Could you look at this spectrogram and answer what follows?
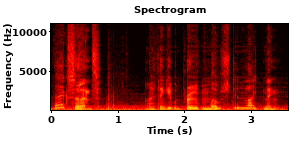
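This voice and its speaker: An actor playing a bookish British researcher in a video game, chatty and dry with a slightly pedantic, opinionated way of talking. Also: male voice, on the high side, huge pitch swings, moderate pace, music in the background. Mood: chatty, wry. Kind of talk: naturalistic video game acting.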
